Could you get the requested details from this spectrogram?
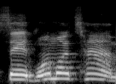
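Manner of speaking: loud, high voice. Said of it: "I could show you better than I could tell you".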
